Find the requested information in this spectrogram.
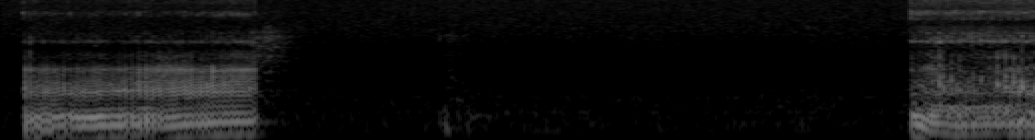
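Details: Sleeping bulldog, worn out after barking at a bird through the window, giving loud rattling snores: one long snore, a quiet pause of about three seconds, then the next snore starting.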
